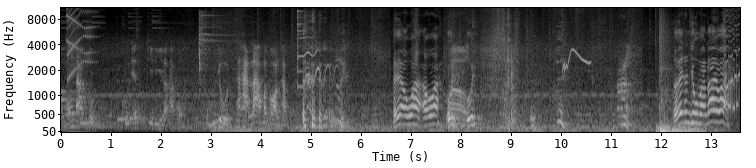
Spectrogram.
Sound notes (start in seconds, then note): 4.8 chuckles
